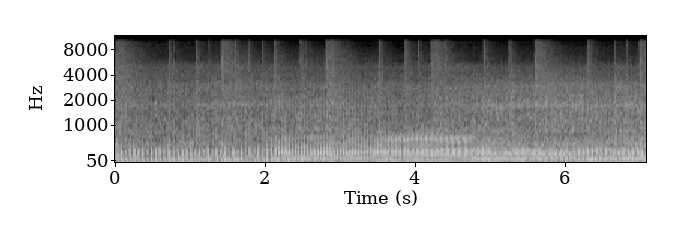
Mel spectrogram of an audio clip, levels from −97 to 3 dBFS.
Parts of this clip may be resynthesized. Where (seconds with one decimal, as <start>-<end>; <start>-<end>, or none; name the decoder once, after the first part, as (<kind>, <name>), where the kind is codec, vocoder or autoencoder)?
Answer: none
